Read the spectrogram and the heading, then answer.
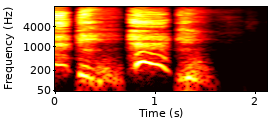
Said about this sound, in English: All right, then don't breathe hard into the mic.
